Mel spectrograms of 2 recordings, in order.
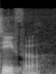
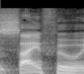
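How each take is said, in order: First: The first syllable sounds like 'see'. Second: The first syllable sounds like 'sigh'. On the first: The speaker calls it right. "I think it's Sifu" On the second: The speaker calls it wrong. "If it was Sifu, it should be S-A-I"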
